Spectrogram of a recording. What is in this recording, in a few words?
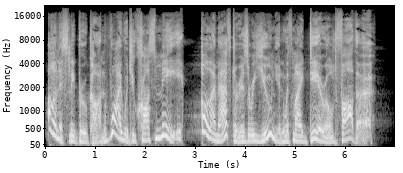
Female Undead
